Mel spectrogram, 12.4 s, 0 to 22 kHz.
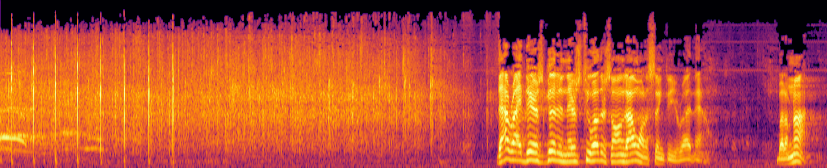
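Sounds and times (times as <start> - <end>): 
large group clapping hands: 0.0 - 7.5
speech: 7.5 - 10.7, 11.7 - 12.2.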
